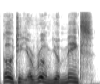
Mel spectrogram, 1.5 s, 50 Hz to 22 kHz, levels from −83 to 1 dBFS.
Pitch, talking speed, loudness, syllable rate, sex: 155 Hz, 240 wpm, -16 LUFS, 4.4 syllables/s, male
